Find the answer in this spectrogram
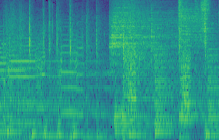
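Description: Live band playing an instrumental passage, the drum kit to the fore with snare and bass-drum hits over a bass line and sustained chords.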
